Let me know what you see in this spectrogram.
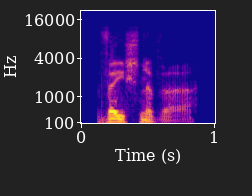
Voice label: "Vaishnava", British

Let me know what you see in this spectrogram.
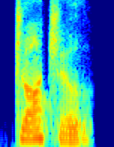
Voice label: "trochal", Indian

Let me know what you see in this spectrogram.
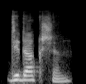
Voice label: "deduction", Indian

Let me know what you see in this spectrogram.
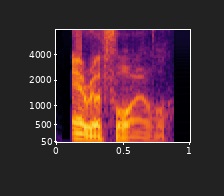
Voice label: "aerofoil", British

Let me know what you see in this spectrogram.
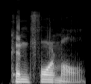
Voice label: "conformal", American

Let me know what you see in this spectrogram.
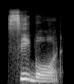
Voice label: "seaboard", Indian

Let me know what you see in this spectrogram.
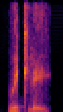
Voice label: "weakly", Indian

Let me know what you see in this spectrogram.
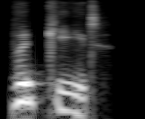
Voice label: "vacate", Indian

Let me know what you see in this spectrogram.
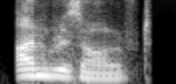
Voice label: "unresolved", Indian

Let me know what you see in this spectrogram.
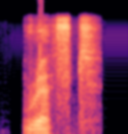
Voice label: "rift", British

